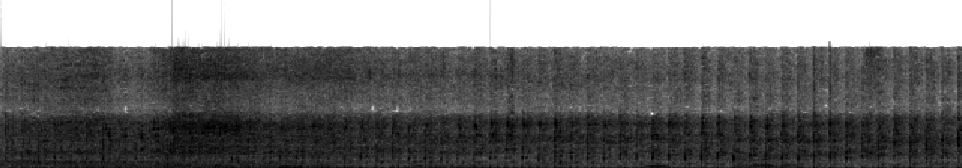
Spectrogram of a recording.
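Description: Small motorcycle engine running steadily at idle, a rapid, even putter, with a few faint voices in the background.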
